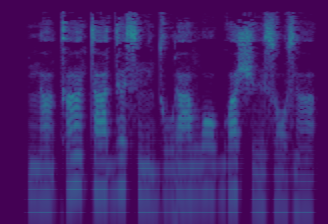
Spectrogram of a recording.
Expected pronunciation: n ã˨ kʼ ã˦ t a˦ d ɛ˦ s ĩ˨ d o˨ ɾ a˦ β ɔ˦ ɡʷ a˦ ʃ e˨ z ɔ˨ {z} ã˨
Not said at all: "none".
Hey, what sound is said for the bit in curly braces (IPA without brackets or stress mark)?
z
